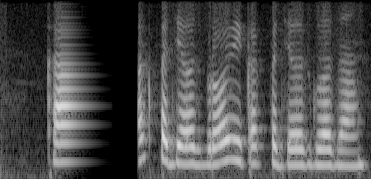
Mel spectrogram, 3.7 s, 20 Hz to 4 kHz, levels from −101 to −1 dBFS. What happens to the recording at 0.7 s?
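A call audio freeze runs from 0.62 s to 1.40 s, covering 0.7 s. The packets were likely held up in transit, so the jitter buffer emptied and the receiver stretched the last sound into a fading buzz that ends in about 0.34 s of silence. When the speech resumes it picks up where it stopped, with nothing lost. The 0.76 s gap pushes everything after it later by that amount, all within the 4 kHz band of the call codec.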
